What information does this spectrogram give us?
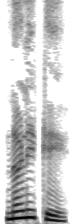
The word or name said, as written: ನಾಲಿಗೆ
